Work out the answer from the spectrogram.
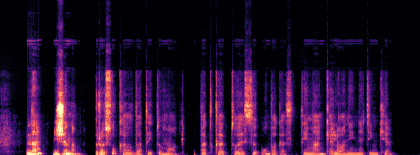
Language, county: Lithuanian, Kaunas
